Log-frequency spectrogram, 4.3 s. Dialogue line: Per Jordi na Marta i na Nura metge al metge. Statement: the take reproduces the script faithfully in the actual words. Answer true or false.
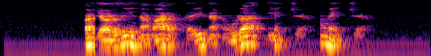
true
